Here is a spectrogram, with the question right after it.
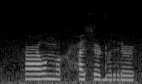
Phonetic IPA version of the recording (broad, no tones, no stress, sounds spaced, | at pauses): ʕ ɔ ŋ ɔ x ħ ə s ə˞ ɖ o r ə˞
